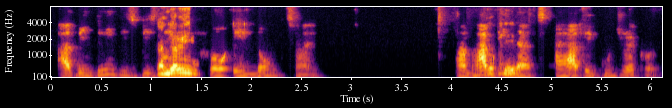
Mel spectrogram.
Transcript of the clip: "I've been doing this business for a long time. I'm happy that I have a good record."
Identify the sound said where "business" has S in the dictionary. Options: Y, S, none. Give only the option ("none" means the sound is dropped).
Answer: none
